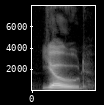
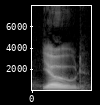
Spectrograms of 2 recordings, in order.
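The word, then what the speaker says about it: יוד: ISS Tate so it's t then you got yod yod and it's just a little little tick like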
